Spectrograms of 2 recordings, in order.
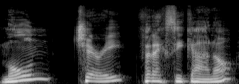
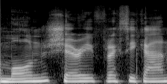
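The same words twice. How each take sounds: First: Cherry begins with a hard ch sound. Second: Cherry begins with a soft sh sound. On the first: The speaker calls it right. "There you go" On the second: The speaker calls it wrong. "Not sherry"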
